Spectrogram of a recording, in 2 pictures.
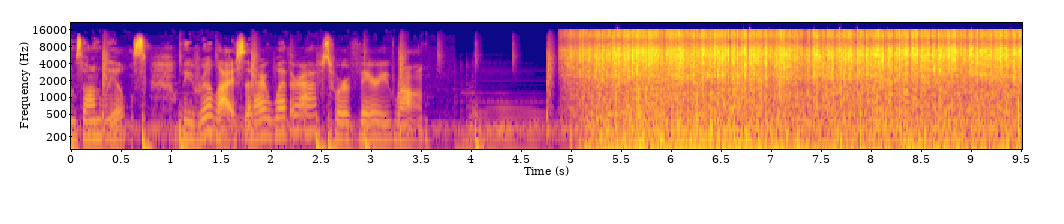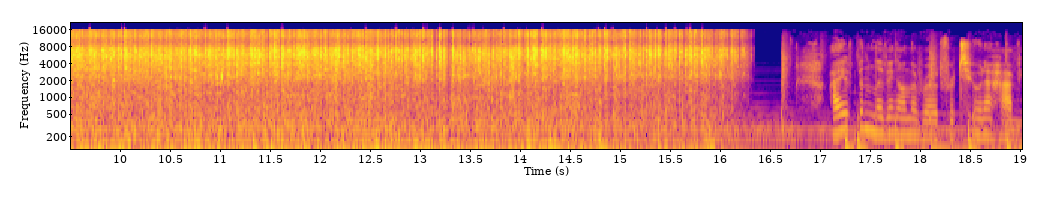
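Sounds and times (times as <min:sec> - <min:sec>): rain and hail on a tent: 0:04.9 - 0:16.3.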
